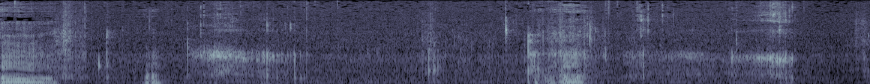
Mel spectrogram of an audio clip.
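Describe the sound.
Crunching bites and chewing as a biscuit is eaten with coffee. A few louder crisp crunches stand out from softer, wet chewing.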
